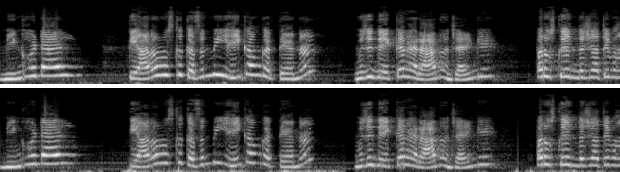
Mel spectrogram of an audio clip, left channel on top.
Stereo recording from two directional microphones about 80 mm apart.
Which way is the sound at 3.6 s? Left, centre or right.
Left.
